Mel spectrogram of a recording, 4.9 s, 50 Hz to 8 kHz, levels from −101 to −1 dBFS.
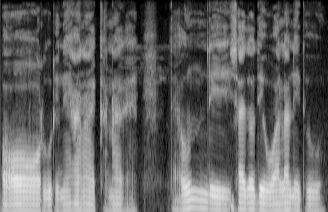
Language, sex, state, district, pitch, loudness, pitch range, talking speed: Chakma, male, Tripura, West Tripura, 90 Hz, -18 LUFS, 85-95 Hz, 120 wpm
